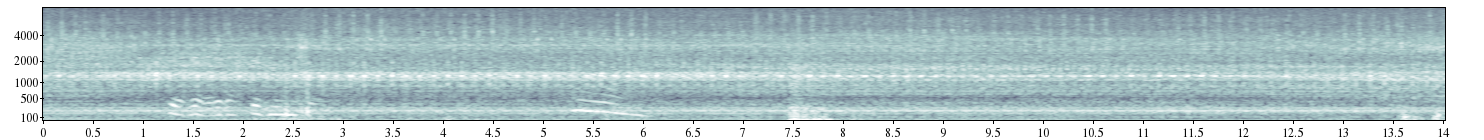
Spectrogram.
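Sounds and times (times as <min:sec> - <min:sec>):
car engine idling: 0:00.0 - 0:14.0
low thump: 0:07.4 - 0:08.0.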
